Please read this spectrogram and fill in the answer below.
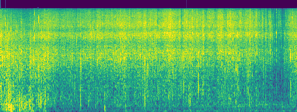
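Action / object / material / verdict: shake / polystyrene foam beads in a plastic bag / polystyrene foam / none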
